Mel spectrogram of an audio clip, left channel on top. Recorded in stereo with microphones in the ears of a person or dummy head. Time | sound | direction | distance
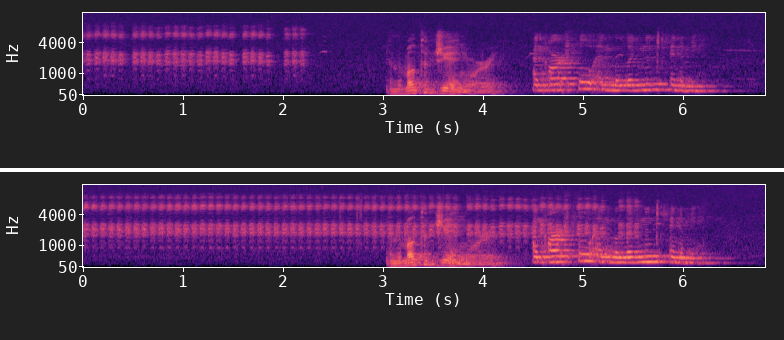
3.0 | a man speaking | 25° right (ahead or behind) | 0.5 m
4.5 | a woman speaking | 55° right (ahead or behind) | 4.5 m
